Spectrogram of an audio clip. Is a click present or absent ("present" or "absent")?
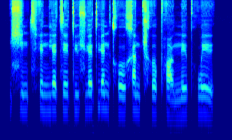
absent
